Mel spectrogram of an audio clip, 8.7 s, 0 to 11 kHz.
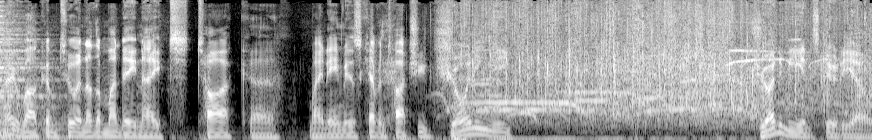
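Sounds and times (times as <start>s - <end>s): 
speech: 0.1s - 5.3s, 7.6s - 8.7s
studio audience applause at an evening talk show: 4.3s - 8.7s.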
